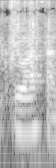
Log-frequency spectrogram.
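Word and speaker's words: クロワッサン: 言って、クロイッサンって書いてる。それでクロワッサンって読む。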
